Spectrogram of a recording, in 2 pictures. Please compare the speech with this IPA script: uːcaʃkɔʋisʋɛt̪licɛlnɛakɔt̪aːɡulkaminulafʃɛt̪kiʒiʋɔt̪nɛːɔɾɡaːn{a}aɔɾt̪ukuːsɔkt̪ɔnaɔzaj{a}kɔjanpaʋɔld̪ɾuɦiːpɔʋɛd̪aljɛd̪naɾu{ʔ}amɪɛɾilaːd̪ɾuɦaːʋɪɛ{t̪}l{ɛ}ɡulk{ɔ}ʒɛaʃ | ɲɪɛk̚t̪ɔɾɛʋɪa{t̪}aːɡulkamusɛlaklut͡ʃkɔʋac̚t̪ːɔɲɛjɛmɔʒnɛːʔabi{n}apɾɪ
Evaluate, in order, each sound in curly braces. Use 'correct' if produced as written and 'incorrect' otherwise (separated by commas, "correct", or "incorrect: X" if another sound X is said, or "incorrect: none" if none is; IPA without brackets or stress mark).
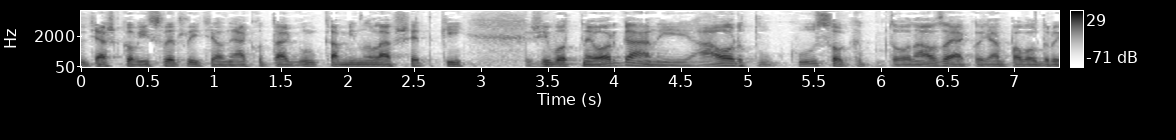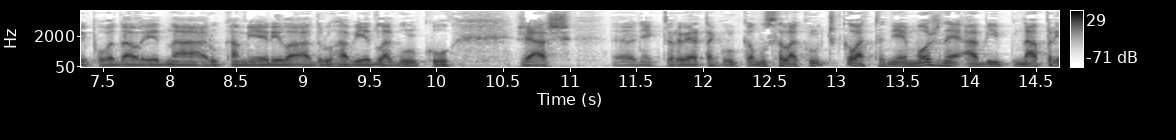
incorrect: i, correct, incorrect: k, incorrect: d̪, incorrect: a, incorrect: u, correct, correct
